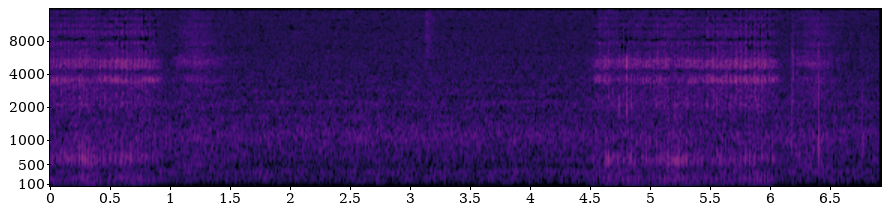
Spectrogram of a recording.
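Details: Two long, rough, rattling snoring breaths about five seconds apart, with quiet breathing between; ordinary snoring.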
